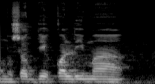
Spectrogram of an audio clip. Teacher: Di situ ada bacaan idgham bila gunnah. Ada tanwin berupa khaten bertemu dengan huruf lam.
